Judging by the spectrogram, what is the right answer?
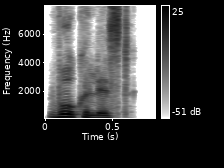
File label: "vocalist", Indian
